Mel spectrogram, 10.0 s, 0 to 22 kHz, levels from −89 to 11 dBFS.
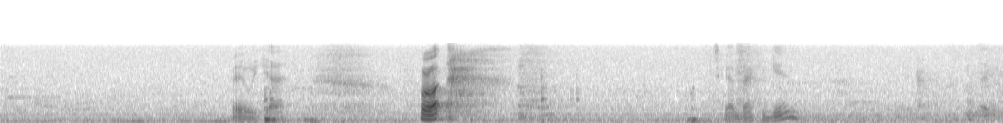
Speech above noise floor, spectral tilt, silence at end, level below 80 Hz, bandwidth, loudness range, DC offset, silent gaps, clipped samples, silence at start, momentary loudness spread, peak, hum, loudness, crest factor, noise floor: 24 dB; -10.5 dB/octave; 0 s; -56 dBFS; 5.2 kHz; 13 LU; under 0.1%; none; under 0.1%; 0 s; 20 LU; -8 dBFS; none; -32 LUFS; 28 dB; -53 dBFS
